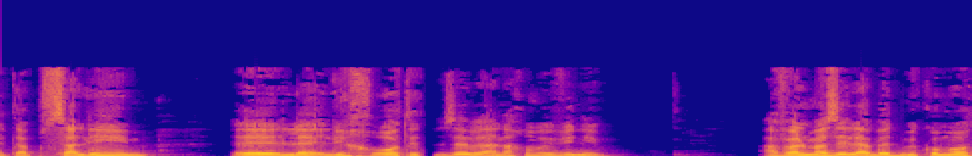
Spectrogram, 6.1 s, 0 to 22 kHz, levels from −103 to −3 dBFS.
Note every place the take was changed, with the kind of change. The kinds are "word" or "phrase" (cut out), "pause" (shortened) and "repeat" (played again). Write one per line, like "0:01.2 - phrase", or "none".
0:02.6 - word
